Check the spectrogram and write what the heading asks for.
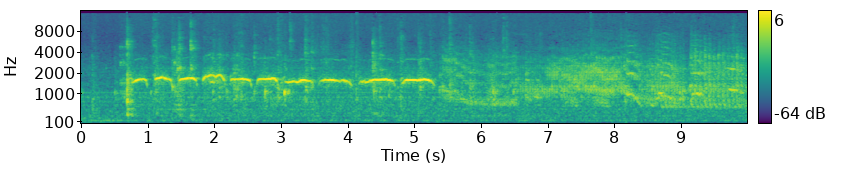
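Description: Roller canary singing: a run of about ten clear, repeated whistled notes, roughly two a second, then from about halfway a softer, continuous rolling trill.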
